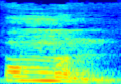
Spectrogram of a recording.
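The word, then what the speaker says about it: أمٌّ: We should say like this: alif mim pesh mim 2 pesh mun, ummun.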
